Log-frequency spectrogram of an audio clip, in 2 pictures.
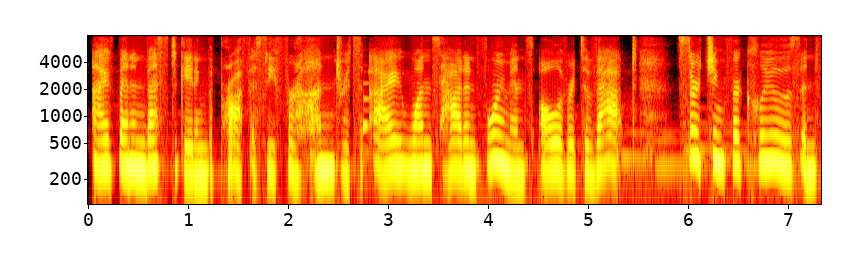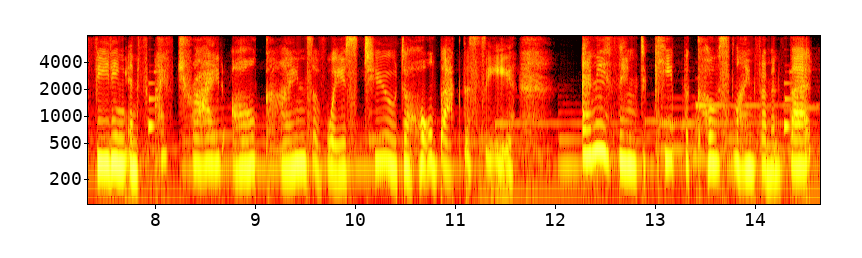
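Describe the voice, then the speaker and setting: A woman's voice: high-pitched, steady tone, normal speed. An actress playing a proud young female god in a video game, pompous and dramatic, with formal phrasing and a weary side. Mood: weary, resigned. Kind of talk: scripted video game acting. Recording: background music under the voice.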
